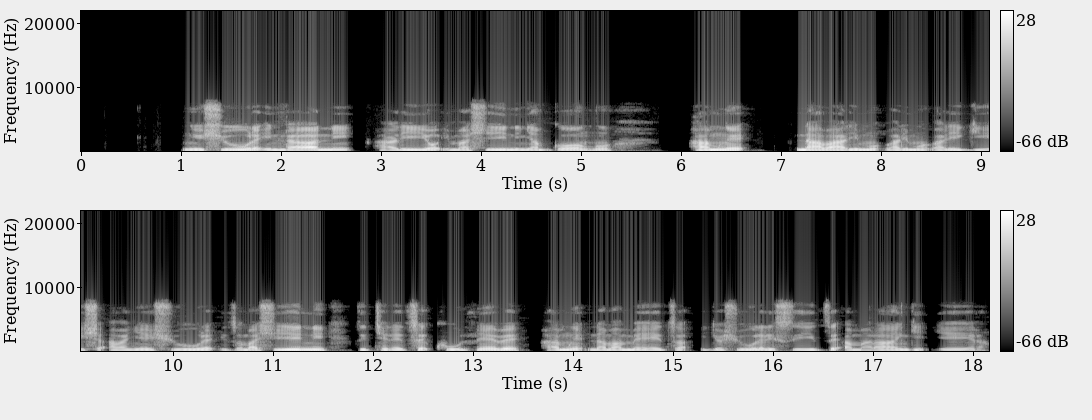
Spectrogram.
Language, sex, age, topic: Rundi, male, 18-24, education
